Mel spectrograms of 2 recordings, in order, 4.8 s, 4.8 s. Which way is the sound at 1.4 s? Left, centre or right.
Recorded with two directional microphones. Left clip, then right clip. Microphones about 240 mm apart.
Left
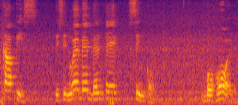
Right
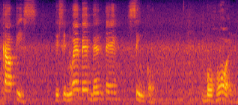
Centre.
